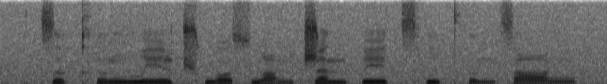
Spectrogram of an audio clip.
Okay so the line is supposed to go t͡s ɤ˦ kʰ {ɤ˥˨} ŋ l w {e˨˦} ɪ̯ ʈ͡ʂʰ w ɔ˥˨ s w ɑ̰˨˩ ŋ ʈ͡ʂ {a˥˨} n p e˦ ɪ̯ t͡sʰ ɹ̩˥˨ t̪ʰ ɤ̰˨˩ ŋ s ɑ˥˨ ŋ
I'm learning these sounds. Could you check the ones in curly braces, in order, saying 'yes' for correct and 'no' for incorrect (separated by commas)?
no, no, yes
